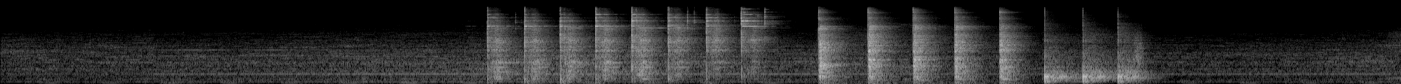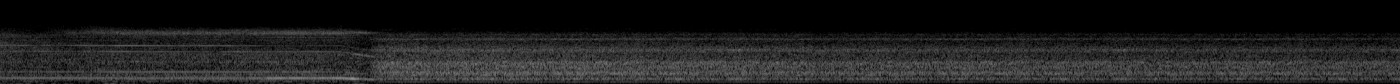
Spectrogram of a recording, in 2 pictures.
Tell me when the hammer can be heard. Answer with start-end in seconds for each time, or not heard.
4.8-11.4.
